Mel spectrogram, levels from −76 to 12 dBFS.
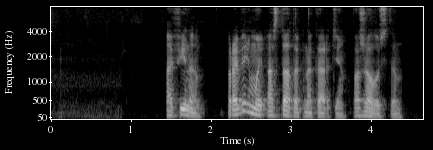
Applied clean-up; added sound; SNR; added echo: none; none; none; none.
